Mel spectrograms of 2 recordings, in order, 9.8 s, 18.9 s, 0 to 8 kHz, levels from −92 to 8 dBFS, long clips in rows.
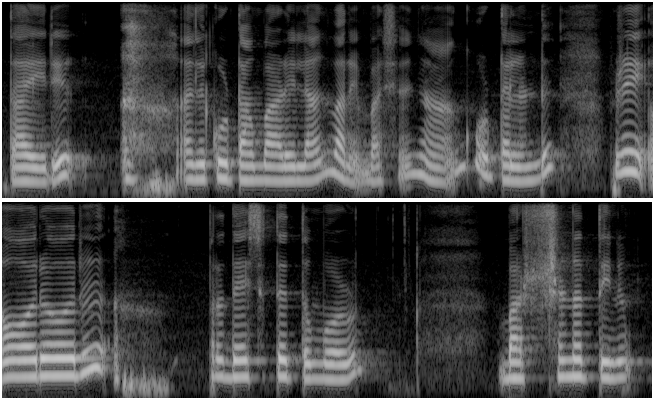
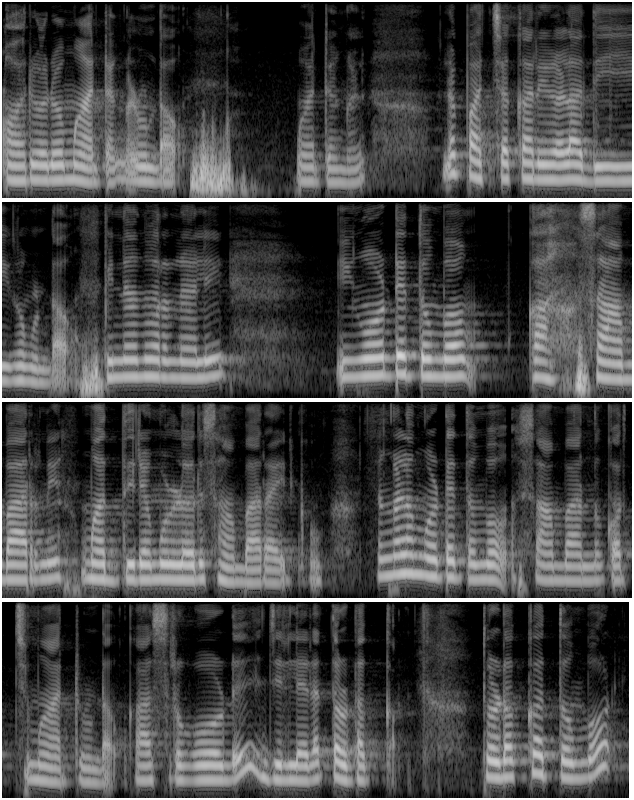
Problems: none marked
